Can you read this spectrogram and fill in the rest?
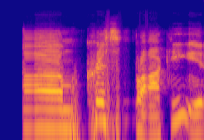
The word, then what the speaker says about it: Bakke: Chris Bakke, it rhymes with hockey and Rocky.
